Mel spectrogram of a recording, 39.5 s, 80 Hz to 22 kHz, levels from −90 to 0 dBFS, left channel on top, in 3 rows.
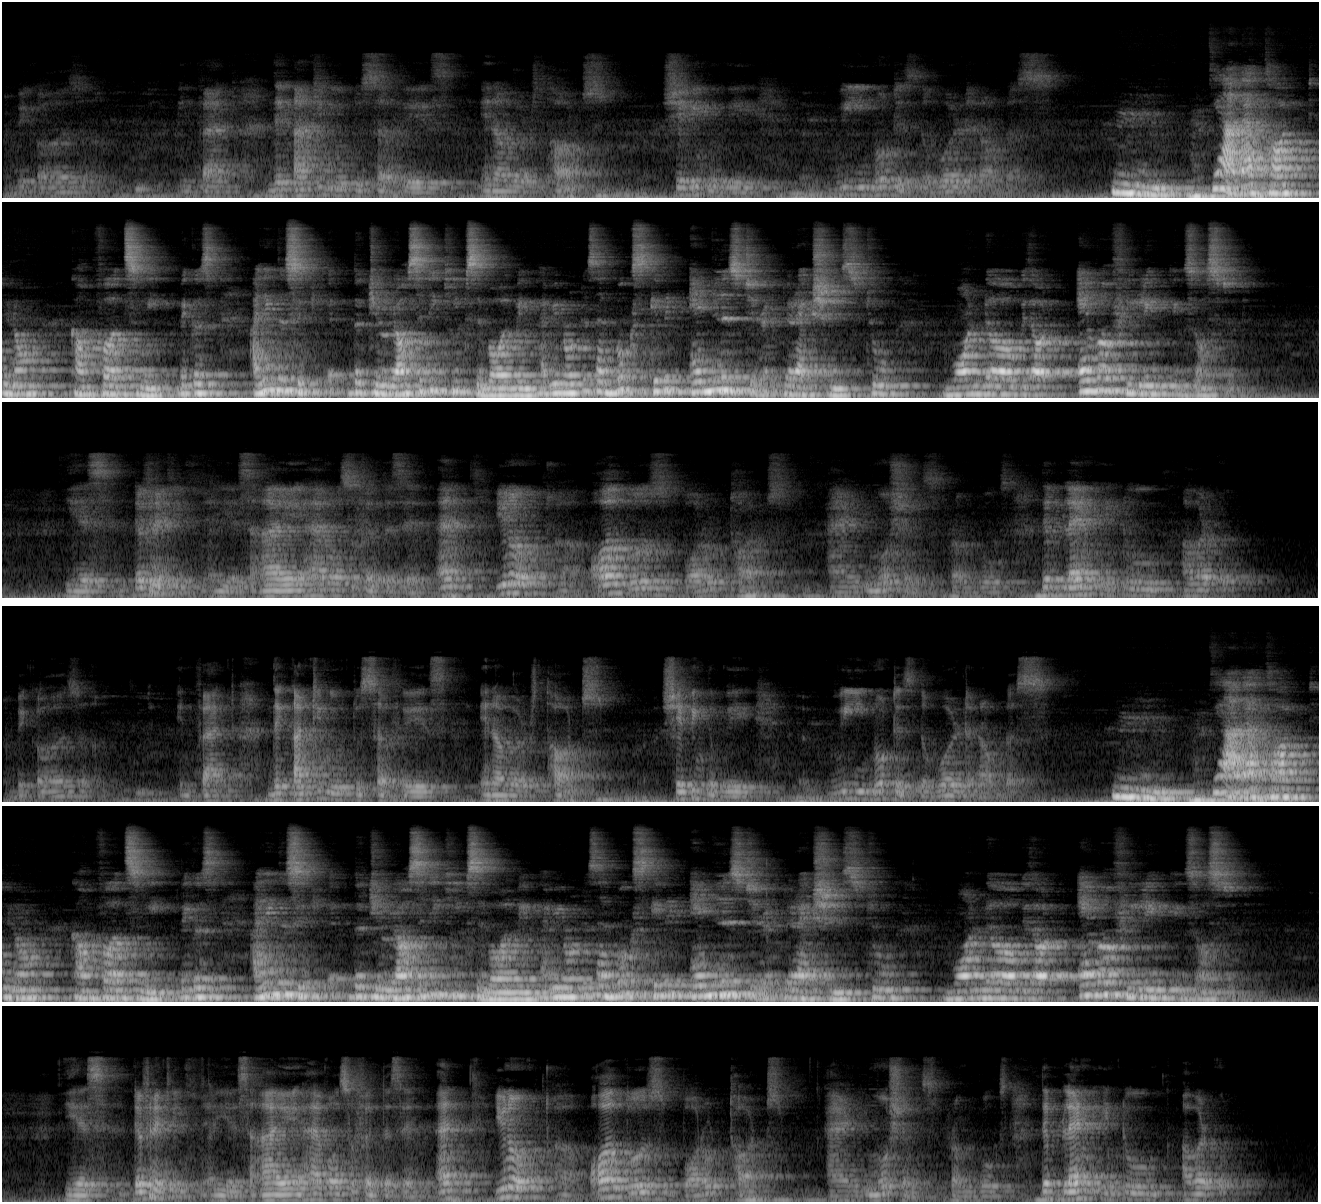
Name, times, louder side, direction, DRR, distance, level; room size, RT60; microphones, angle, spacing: voice 1, 0.0-0.9 1.7-6.0 6.6-10.4 26.6-34.1 34.6-38.5, right 2 dB, 85° right, 2 dB, 0.5 m, -39 dB
voice 2, 11.1-13.5 13.9-15.3 15.6-22.0 22.6-25.5, left 2 dB, 55° left, 0 dB, 0.3 m, -24 dB
3.8 x 2.7 x 3.1 m, 1.2 s
head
